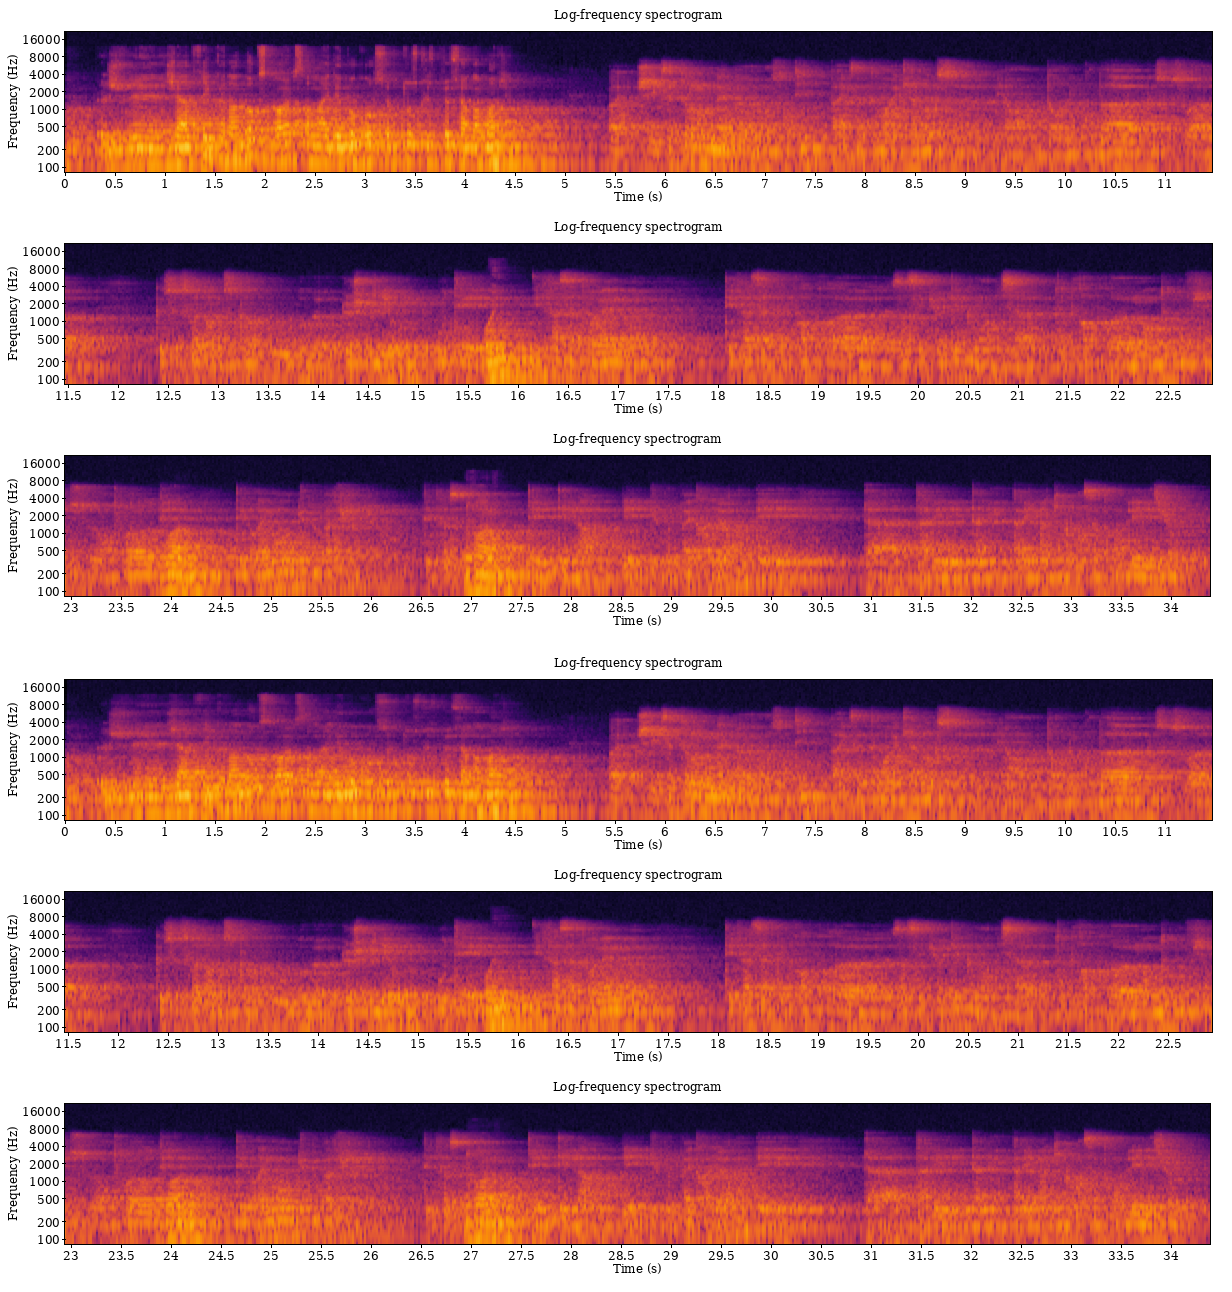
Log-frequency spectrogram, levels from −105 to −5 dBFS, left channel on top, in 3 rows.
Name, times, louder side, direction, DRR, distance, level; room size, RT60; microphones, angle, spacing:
voice 1, 0.3-4.5 15.7-15.9 23.9-24.2 26.9-27.3, left 1 dB, 90° left, 2 dB, 0.9 m, -27 dB
voice 2, 5.4-11.5 11.9-12.1 12.4-14.9 15.2-15.7 16.1-17.6 18.1-24.3 24.6-26.2 26.5-27.2 27.6-34.1, equal, ahead, -6 dB, 1.3 m, -36 dB
10.5 x 4.4 x 5.8 m, 2.8 s
head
